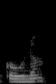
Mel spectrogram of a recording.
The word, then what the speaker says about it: Coulomb: Coulomb se escribe Coulomb, pero se pronuncia Coulomb.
